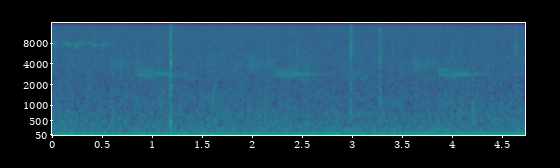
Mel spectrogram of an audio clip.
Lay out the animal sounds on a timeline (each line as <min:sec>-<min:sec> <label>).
0:00.0-0:00.6 Black-and-white Warbler (Mniotilta varia)
0:00.0-0:04.7 Scarlet Tanager (Piranga olivacea)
